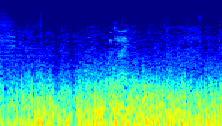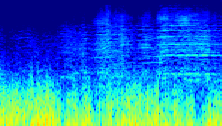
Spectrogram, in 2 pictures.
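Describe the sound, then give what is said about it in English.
Strong wind buffets the microphone at an outdoor football game, a loud, steady low rumble lasting the whole time, with voices faintly underneath. “And our listeners could probably hear the wind blowing.”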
